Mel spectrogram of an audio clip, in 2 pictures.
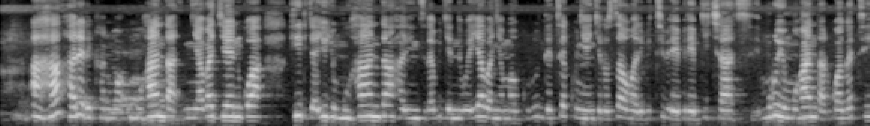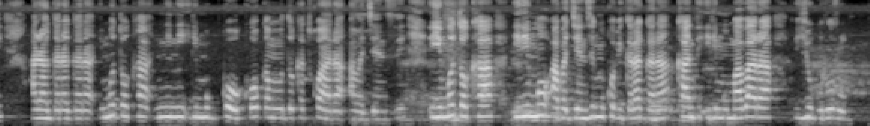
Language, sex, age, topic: Kinyarwanda, female, 18-24, government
